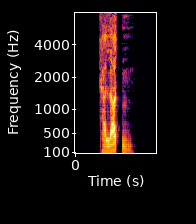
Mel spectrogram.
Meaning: plural of Kalotte
- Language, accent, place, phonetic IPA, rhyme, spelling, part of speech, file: German, Germany, Berlin, [kaˈlɔtn̩], -ɔtn̩, Kalotten, noun, De-Kalotten.ogg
